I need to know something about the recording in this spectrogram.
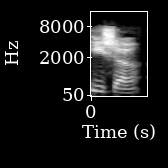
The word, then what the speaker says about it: Eshe: the spelling but just think of keisha or you should without the king of the eye i like saying that sometimes people see my name on instagram or facebook and they don't want to say it like they see me in person so it's isha um isha speaks on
